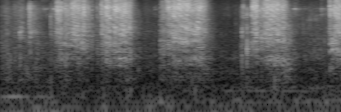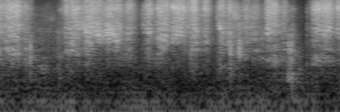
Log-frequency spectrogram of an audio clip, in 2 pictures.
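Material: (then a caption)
Synthetic leather. A sticky paper lint roller is rolled and rubbed along the sleeve and front panel of a black faux leather jacket being worn. The result is a bright, continuous rolling hiss with crackling as the tape peels off the synthetic leather, swelling and fading in repeated, uneven strokes.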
